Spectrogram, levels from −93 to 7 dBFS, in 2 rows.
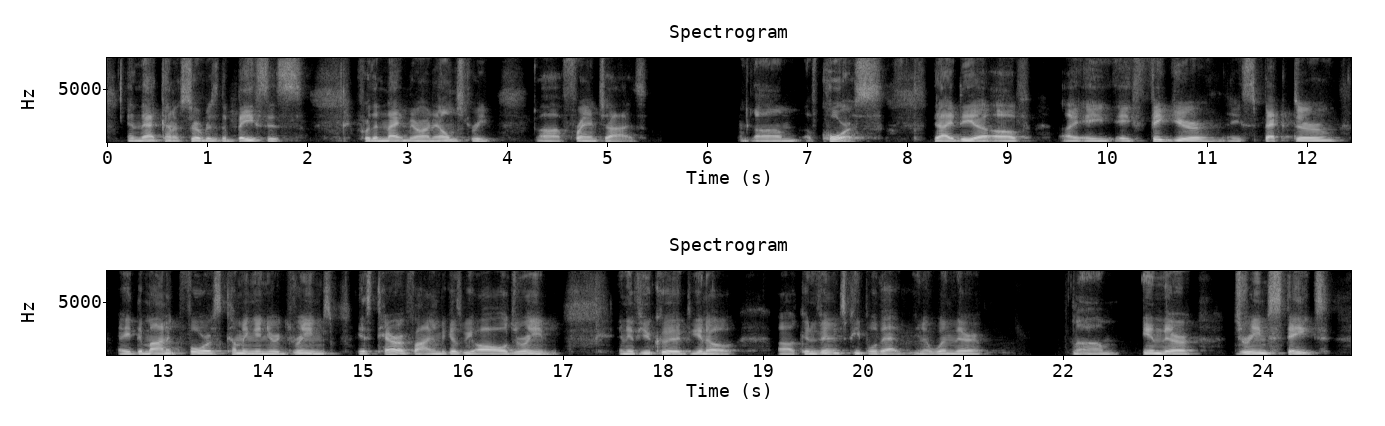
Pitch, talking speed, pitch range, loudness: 100 Hz, 140 wpm, 95-115 Hz, -24 LUFS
